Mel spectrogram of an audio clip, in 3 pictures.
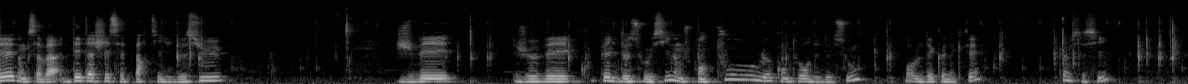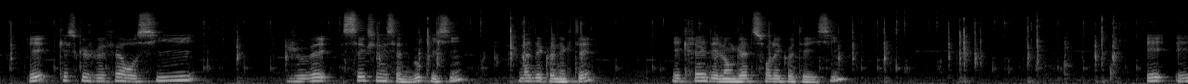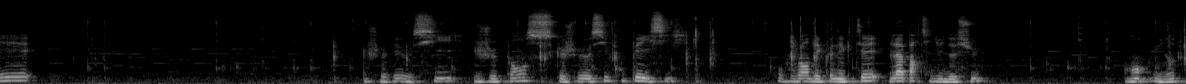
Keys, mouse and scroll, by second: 0.5 ctrl+e, 1.5-4.0 middle drag, 2.2 alt+a, 4.0 click, 5.0 alt+a, 5.6-6.4 middle drag, 6.4 alt+shift+click, 6.7-8.0 middle drag, 8.0 alt+shift+click, 8.2-10.1 middle drag, 10.1 alt+shift+click, 10.6-15.6 middle drag, 11.5 ctrl+e, 11.8 alt+a, 13.0-13.3 scroll up 1, 14.4 scroll up 1, 15.6 alt+shift+click, 16.1 scroll down 1, 17.0 ctrl+e, 17.3 alt+a, 17.5-17.8 scroll up 1, 17.8-19.1 shift+middle drag, 18.1 scroll up 1, 19.1-19.7 drag, 20.1-21.3 middle drag, 21.3 shift+click, 22.3 ctrl+e, 22.4 scroll down 1, 22.6 a, 22.8-27.8 middle drag, 23.2 alt+a, 23.4 scroll down 1, 26.7 scroll up 1, 27.8 alt+click, 28.6-30.0 middle drag, 30.0 alt+shift+click, 30.2 alt+scroll down 2, 30.4-35.6 middle drag, 30.9 scroll up 1, 31.7 ctrl+e, 32.0-32.5 alt+scroll down 2, 32.1 alt+a, 34.9 scroll up 1.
